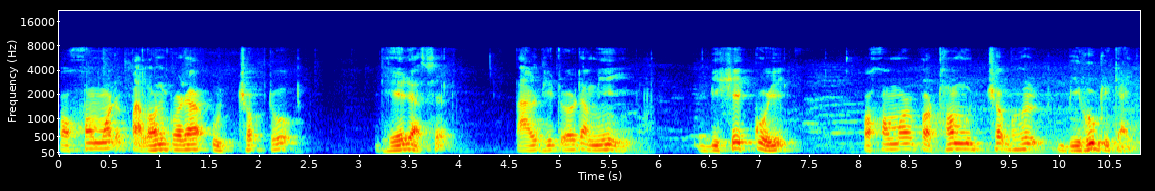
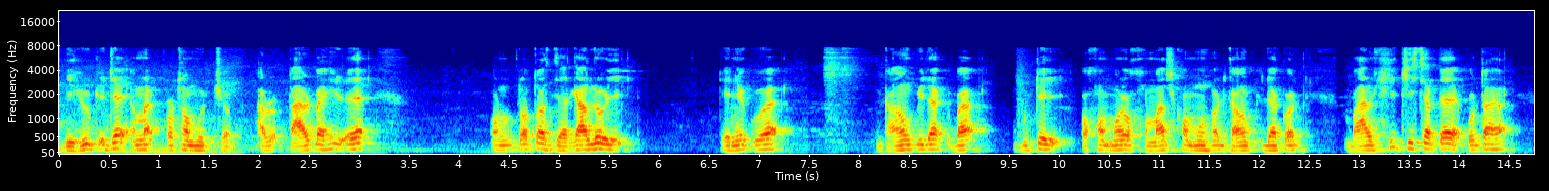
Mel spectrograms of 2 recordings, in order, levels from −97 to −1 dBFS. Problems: none marked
